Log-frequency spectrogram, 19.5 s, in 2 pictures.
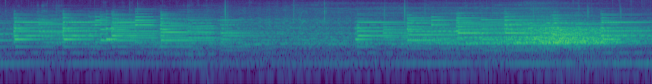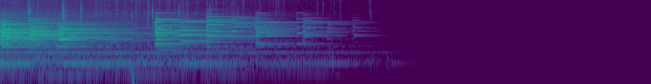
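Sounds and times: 
choral and orchestral passion music: 0:00.3 - 0:11.1.

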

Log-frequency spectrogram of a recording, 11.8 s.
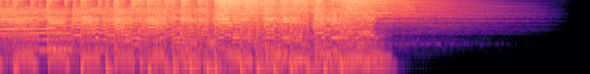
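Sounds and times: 
rock music: 0:00.0 - 0:08.1.

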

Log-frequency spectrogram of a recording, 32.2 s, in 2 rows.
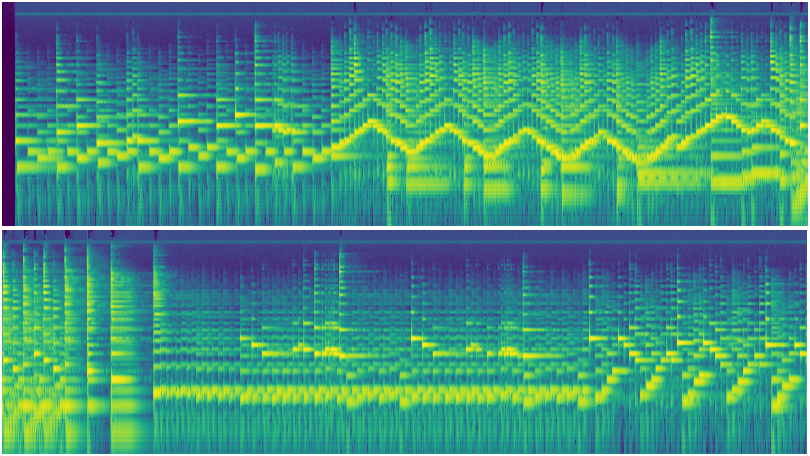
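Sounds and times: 
piano competition piece: 0:00.2 - 0:32.2.

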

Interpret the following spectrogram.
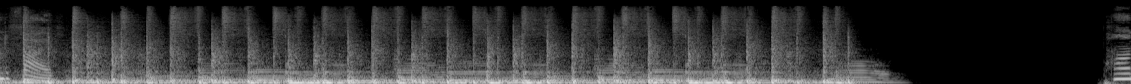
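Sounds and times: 
swing jazz go-go drums: 0:00.0 - 0:08.9.

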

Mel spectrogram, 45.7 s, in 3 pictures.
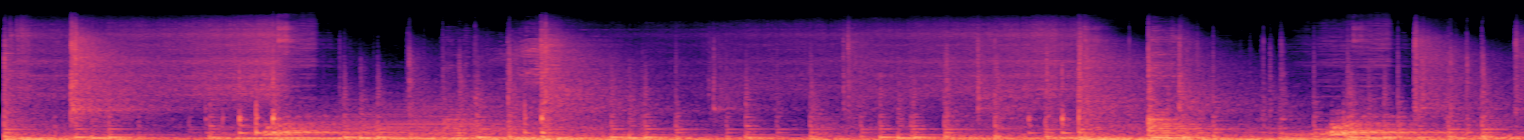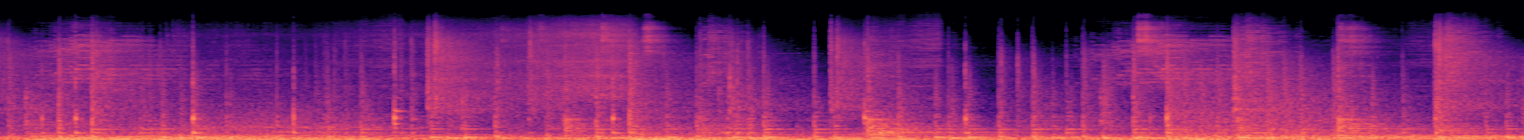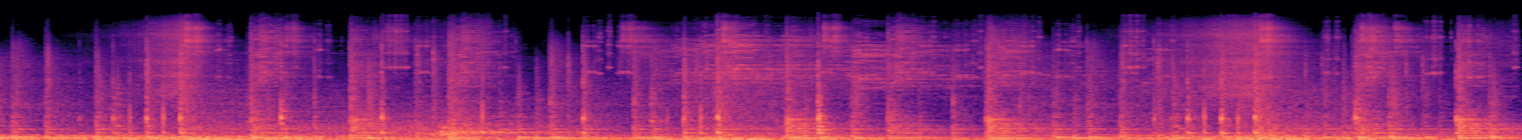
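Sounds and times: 
rural battle percussion loop: 0:00.0 - 0:45.6.

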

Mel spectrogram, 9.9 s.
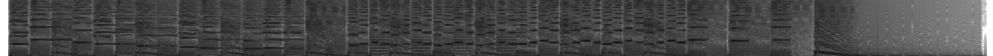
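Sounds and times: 
SID chip stereo music: 0:00.1 - 0:08.6.

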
